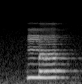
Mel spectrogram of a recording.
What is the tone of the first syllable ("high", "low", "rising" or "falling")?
high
